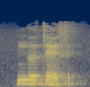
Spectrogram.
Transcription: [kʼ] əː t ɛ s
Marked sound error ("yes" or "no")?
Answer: yes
